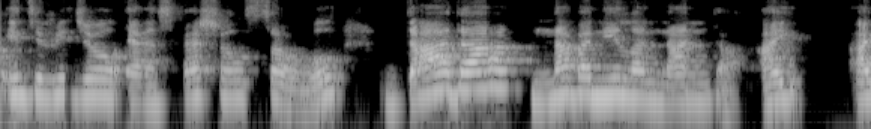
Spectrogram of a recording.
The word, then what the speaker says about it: Dada Nabhaniilananda: person a special individual and a special soul da da na Benilde Ananda I I pronounced your name correctly dad all right you're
